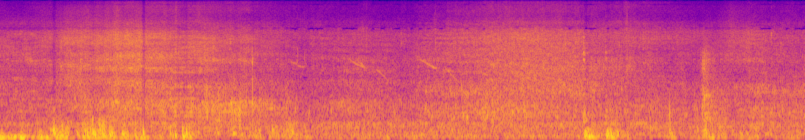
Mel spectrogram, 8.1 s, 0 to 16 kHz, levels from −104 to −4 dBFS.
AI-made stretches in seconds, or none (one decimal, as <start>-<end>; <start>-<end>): 0.0-2.9; 6.4-7.5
